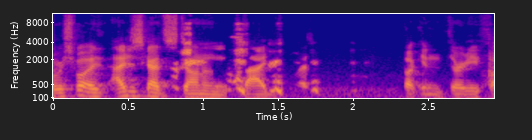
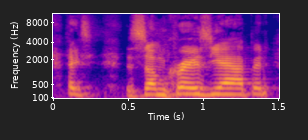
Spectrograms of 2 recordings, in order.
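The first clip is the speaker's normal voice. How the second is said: high, louder, laughing mock sympathy; imitating over-the-top concern for a girl; 9 semitones higher, 6 dB louder than usual. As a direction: gush over her like a worried friend.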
